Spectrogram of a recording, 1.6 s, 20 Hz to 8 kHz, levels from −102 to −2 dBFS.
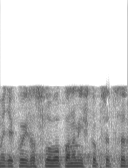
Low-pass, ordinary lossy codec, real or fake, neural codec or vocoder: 7.2 kHz; AAC, 16 kbps; real; none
